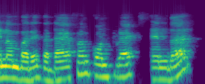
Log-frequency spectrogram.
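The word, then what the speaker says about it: diaphragm: your lungs কি হয় যখন নাকি আমাদের এটার প্রোনাউন্সিয়েশন কি ডায়াফ্রাগাম নাকি কি বলে নাকি ডায়াফ্রাম ওকে সো তাহলে যখন নাকি ডায়াফ্রাম কন্ট্রাক্ট করবে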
